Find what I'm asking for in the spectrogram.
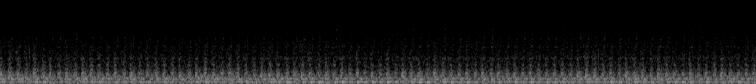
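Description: Quiet idle with a slightly uneven, lumpy beat around three pulses a second; rough idle, cause not identified.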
